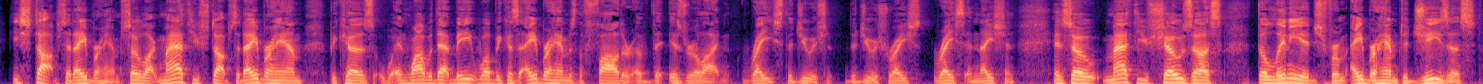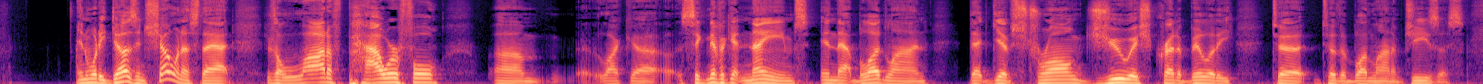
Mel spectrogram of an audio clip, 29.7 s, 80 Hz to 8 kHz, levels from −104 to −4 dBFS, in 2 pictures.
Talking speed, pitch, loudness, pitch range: 155 wpm, 110 Hz, -20 LUFS, 100-120 Hz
